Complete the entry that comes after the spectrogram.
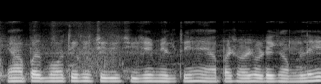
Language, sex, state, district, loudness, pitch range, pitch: Hindi, male, Uttar Pradesh, Hamirpur, -15 LUFS, 145-150 Hz, 150 Hz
